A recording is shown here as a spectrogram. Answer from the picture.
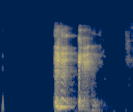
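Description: A person clearing their throat in two short, rough coughs, one right after the other, about a second in.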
